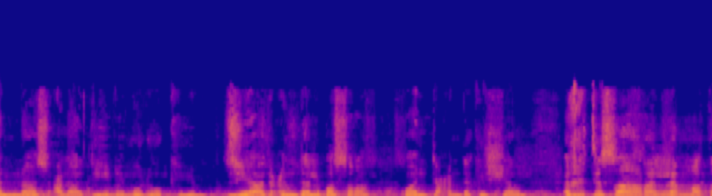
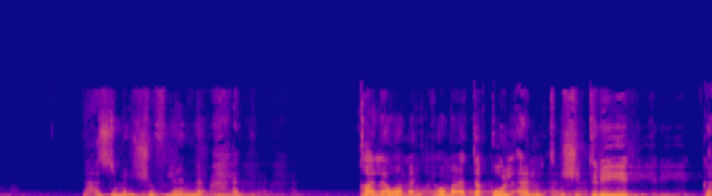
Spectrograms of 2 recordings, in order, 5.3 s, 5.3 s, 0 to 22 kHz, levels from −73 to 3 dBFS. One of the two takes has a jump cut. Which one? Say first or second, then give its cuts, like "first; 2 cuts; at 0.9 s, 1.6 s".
first; 1 cut; at 1.6 s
